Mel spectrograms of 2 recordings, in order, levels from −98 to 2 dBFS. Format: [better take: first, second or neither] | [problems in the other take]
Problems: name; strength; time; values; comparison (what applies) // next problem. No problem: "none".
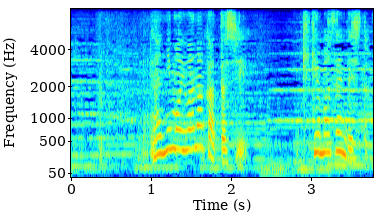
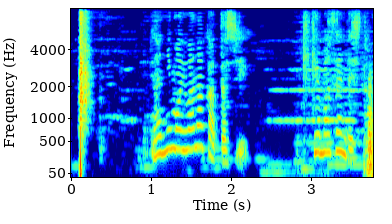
first | noise reduction (classical method Wiener filter)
